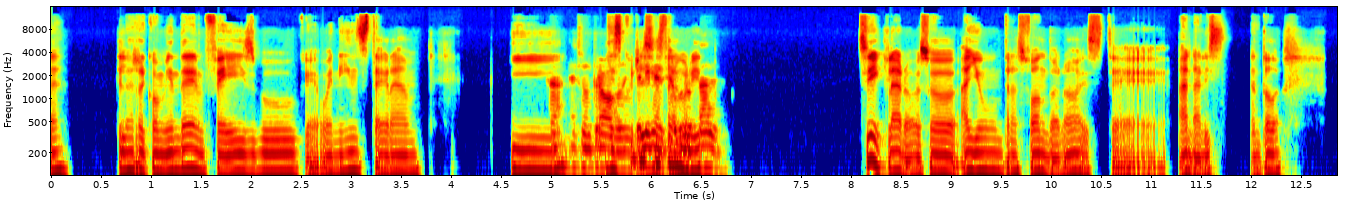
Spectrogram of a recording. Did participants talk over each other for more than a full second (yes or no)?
yes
